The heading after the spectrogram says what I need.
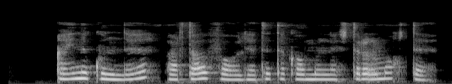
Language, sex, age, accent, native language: Uzbek, female, 25-34, Toshkent shahri, Uzbek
